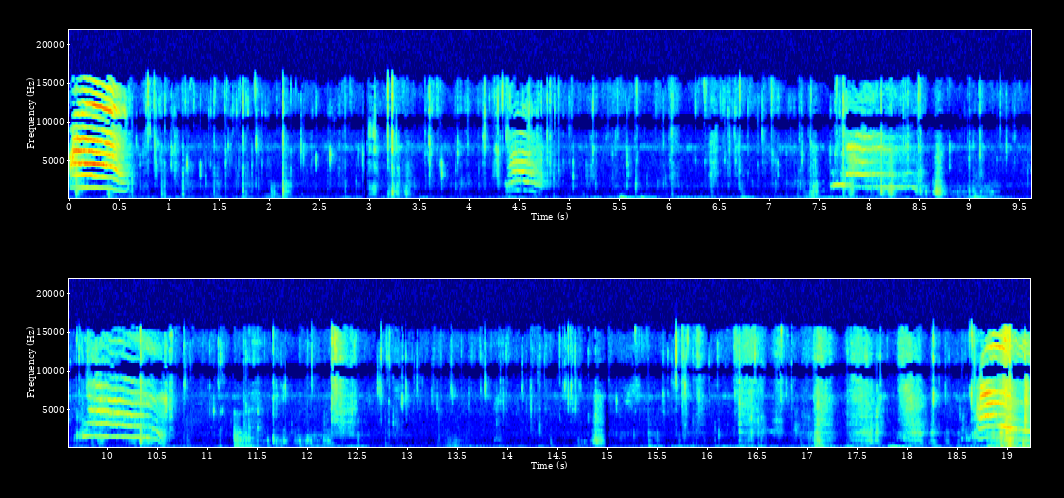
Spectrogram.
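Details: Weaning kittens nursing on their mother and squabbling over milk, with a few high, thin, rising-then-falling meows in short bursts over low rustling and chewing noises.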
